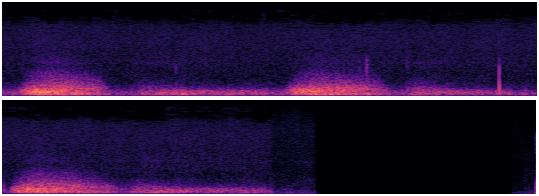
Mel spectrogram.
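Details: Puerile breathing.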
